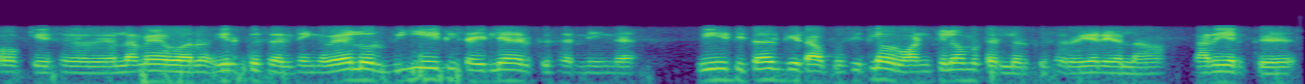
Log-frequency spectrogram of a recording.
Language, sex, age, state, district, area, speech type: Tamil, male, 18-30, Tamil Nadu, Vellore, rural, conversation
